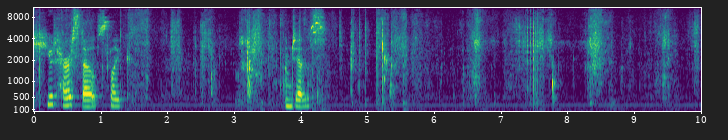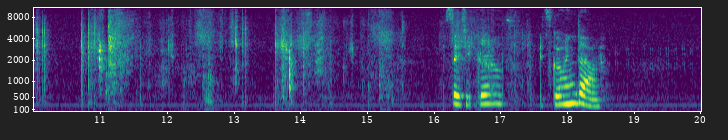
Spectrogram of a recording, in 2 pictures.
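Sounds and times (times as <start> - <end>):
faint steady hum: 0.0 - 20.0
pages being turned: 0.3 - 15.6.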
